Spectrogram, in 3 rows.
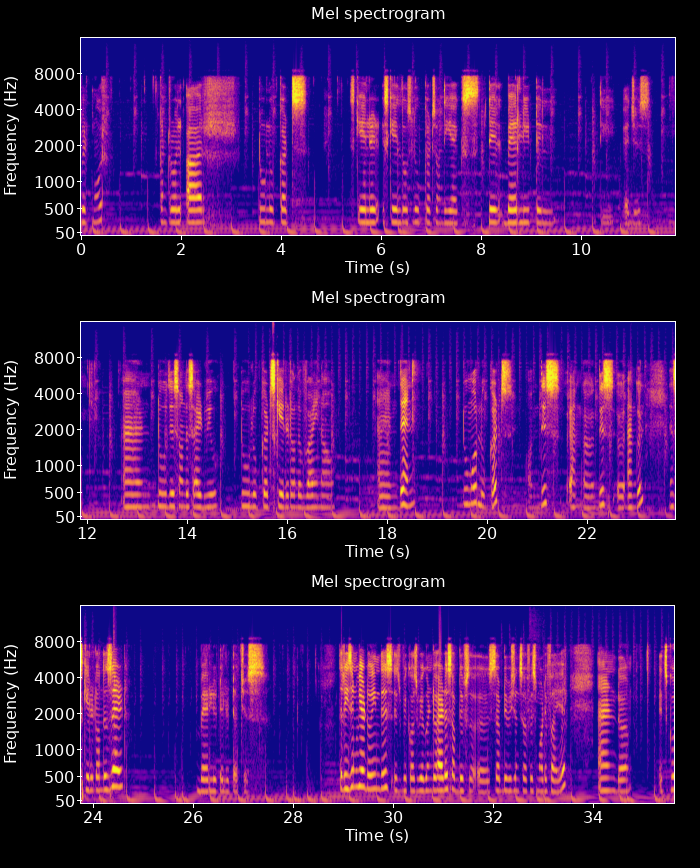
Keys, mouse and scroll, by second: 0.8-1.9 middle drag, 1.9 ctrl+r, 4.7 KP_1, 5.0-5.4 scroll up 3, 5.4 s, 10.4 middle click, 11.0-12.2 scroll up 1, 12.2 KP_3, 14.3 ctrl+r, 15.7 s, 19.2 ctrl+r, 23.2 s, 27.8-28.2 scroll down 4, 28.2 middle click, 28.7-29.0 scroll up 3, 29.0-35.6 middle drag.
